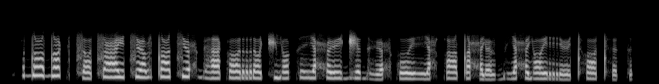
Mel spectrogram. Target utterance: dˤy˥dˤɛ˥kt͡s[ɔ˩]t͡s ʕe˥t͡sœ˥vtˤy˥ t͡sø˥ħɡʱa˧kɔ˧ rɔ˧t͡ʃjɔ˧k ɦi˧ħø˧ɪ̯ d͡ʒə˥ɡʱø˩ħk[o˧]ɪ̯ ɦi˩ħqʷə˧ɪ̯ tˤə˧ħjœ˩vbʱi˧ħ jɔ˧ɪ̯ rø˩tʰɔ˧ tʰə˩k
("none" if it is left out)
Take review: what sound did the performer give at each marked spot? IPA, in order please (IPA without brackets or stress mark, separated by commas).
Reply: ɔ˩, o˧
